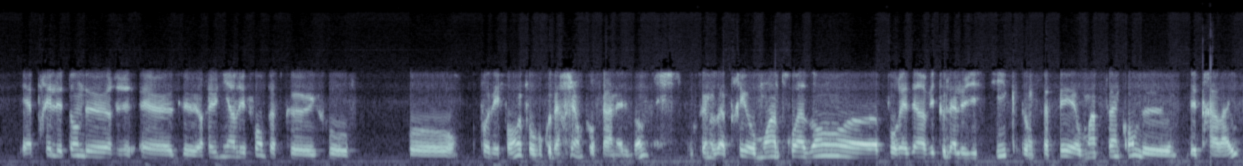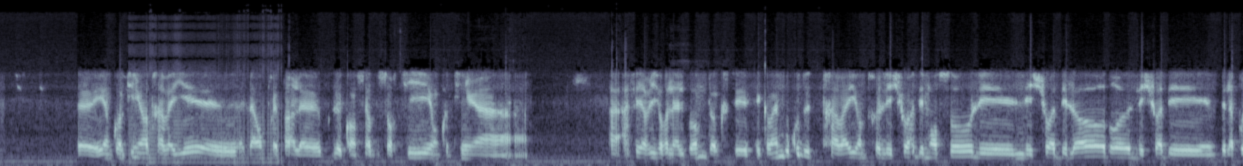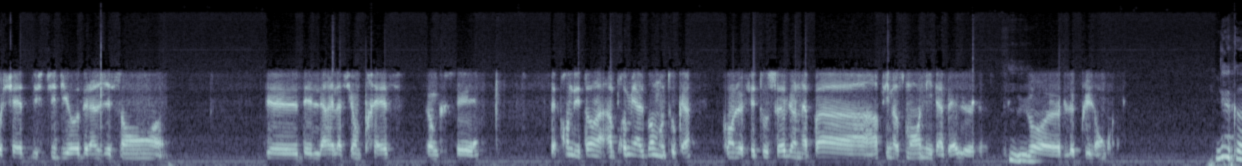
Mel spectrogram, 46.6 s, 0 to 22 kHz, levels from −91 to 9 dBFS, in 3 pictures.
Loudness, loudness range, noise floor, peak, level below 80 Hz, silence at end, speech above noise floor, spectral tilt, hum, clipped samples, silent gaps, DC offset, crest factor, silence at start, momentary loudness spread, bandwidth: -15 LUFS; 4 LU; -49 dBFS; 0 dBFS; -48 dBFS; 0 s; 33 dB; -5.5 dB/octave; none; under 0.1%; none; under 0.1%; 16 dB; 0.3 s; 7 LU; 15 kHz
